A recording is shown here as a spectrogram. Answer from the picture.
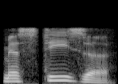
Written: mestiza

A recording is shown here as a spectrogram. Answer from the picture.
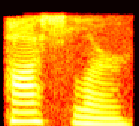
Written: hostler

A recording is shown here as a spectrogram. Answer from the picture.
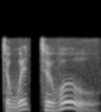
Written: tu-whit tu-whoo

